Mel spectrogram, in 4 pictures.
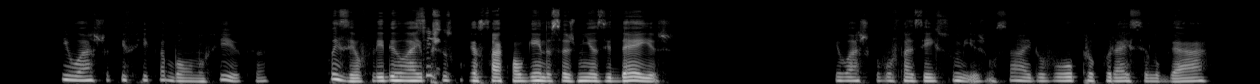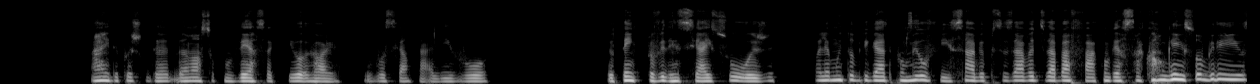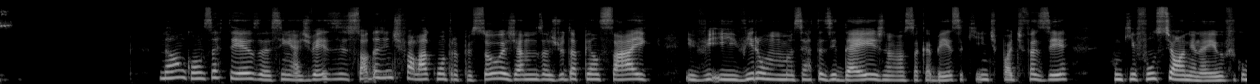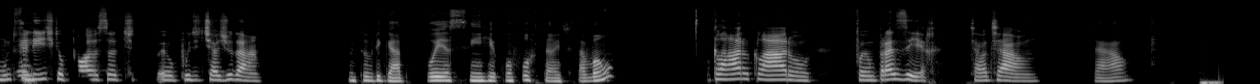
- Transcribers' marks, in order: static; distorted speech; unintelligible speech; laughing while speaking: "conversar com alguém sobre isso"; unintelligible speech; tapping
- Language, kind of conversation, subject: Portuguese, advice, Como posso simplificar minha vida e reduzir a quantidade de coisas que eu tenho?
